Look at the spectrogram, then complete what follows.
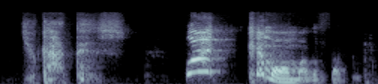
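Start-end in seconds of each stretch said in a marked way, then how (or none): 0.1-0.8 hushed whisper close to the ear. Acting out a girl saying it in your ear: imitating a whisper. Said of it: "right in the middle of your ear".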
